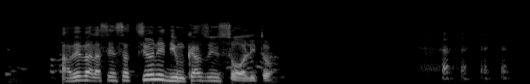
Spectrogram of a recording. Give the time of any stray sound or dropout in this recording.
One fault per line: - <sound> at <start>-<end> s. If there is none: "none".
- laugh at 4.2-5.1 s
